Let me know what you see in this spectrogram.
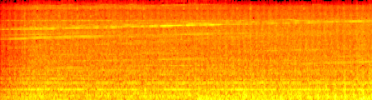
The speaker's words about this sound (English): Logan straps himself into a seat in the rear and then signals for the helicopter to take off.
